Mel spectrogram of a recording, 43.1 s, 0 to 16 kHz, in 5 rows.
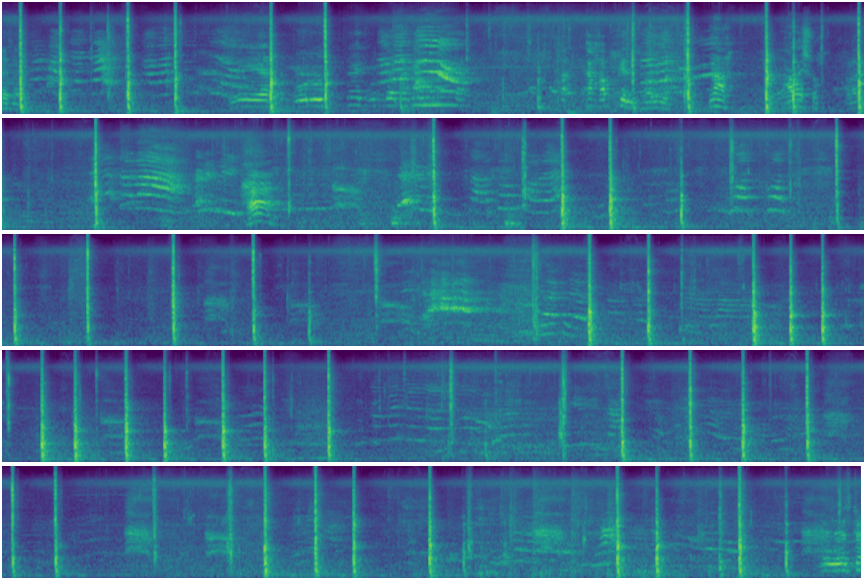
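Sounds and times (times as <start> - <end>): cleaver chopping meat on wood: 2.6 - 3.4, 7.6 - 8.8, 16.9 - 18.2, 18.9 - 20.4, 24.7 - 29.4, 31.4 - 35.2, 36.7 - 39.2, 40.6 - 42.5.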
